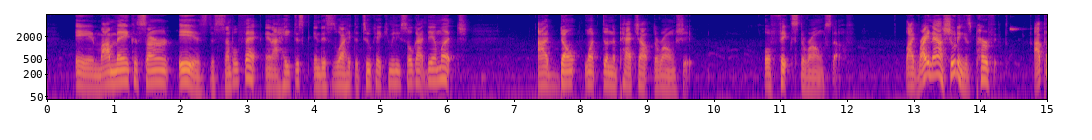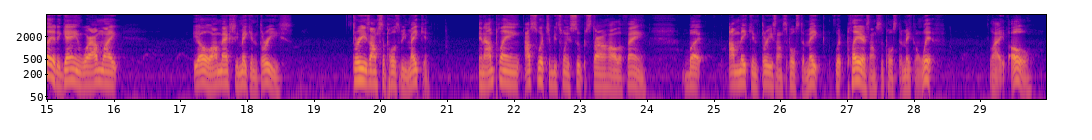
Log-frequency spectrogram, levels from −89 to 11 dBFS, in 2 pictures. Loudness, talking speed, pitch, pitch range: -25 LUFS, 185 wpm, 110 Hz, 85-125 Hz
